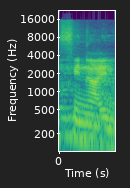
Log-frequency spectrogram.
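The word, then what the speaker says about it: phenyl: जो प्रीफिक्स होता है इसे हम लोग फिनाइल बोलते हैं फिनोल नहीं फिनाइल या फनी बोल दीजिए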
